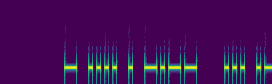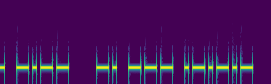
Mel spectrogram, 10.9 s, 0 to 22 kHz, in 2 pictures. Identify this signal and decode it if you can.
Morse code, heard as a keyed tone, about 15 wpm, 700 Hz. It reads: THEY SAY NO.
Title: Easy Phrases 15wpm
